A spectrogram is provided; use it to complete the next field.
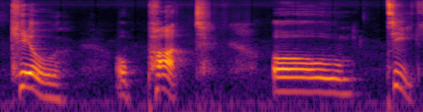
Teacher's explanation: plosivas surdas aspiradas, que nós soltamos um pouco mais de ar na hora de pronunciar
